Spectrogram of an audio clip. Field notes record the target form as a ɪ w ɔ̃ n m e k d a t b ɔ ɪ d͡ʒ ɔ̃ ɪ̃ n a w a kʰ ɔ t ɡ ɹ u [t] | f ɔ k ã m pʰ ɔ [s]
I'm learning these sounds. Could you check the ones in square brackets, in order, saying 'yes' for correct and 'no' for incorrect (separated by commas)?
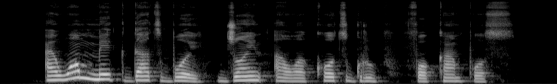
no, yes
